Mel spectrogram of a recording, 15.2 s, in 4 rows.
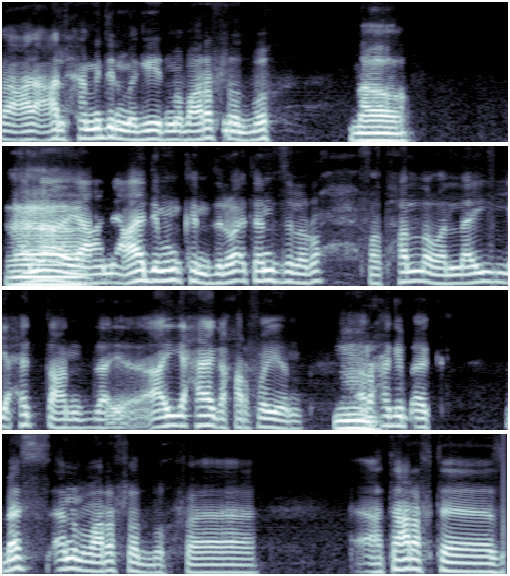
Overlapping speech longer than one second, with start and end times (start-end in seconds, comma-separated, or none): none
